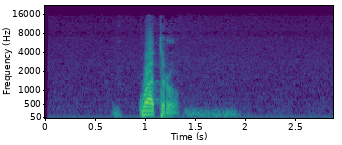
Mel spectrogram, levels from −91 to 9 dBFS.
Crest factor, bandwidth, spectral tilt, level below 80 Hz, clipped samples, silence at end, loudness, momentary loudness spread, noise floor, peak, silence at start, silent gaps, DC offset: 20 dB; 16 kHz; -6.5 dB/octave; -50 dBFS; under 0.1%; 1.05 s; -20 LUFS; 26 LU; -58 dBFS; -6 dBFS; 0.7 s; none; under 0.1%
